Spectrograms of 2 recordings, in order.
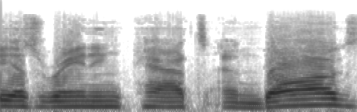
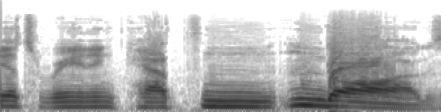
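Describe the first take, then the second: First: Every word is pronounced fully and clearly. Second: The word 'and' shrinks to a short 'n'. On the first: "they don't say" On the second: "they say ... That n is a reduced form"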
